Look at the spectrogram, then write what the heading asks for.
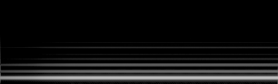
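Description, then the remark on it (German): A steady sine tone from a synthesizer VCO, heard left and right, holds one pitch throughout, swelling in over the first half second and then sustaining evenly and fairly loud, with no other sounds. “Wieder hören Sie den Sinuston links und rechts, wie ich in das Mikrofon spreche.”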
